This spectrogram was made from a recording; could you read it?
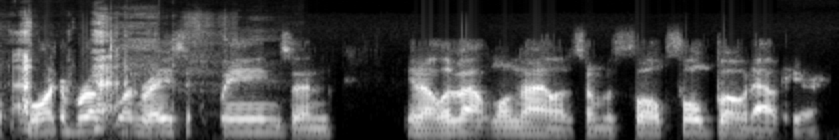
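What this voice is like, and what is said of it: Slight New York accent. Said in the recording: “I hear a little something in your voice there. Are you from New York?”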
